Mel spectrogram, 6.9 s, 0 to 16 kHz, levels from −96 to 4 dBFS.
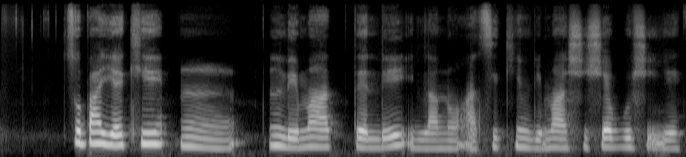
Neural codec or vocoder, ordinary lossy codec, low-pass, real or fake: autoencoder, 48 kHz, 32 numbers a frame, DAC-VAE, trained on Japanese speech; none; 14.4 kHz; fake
